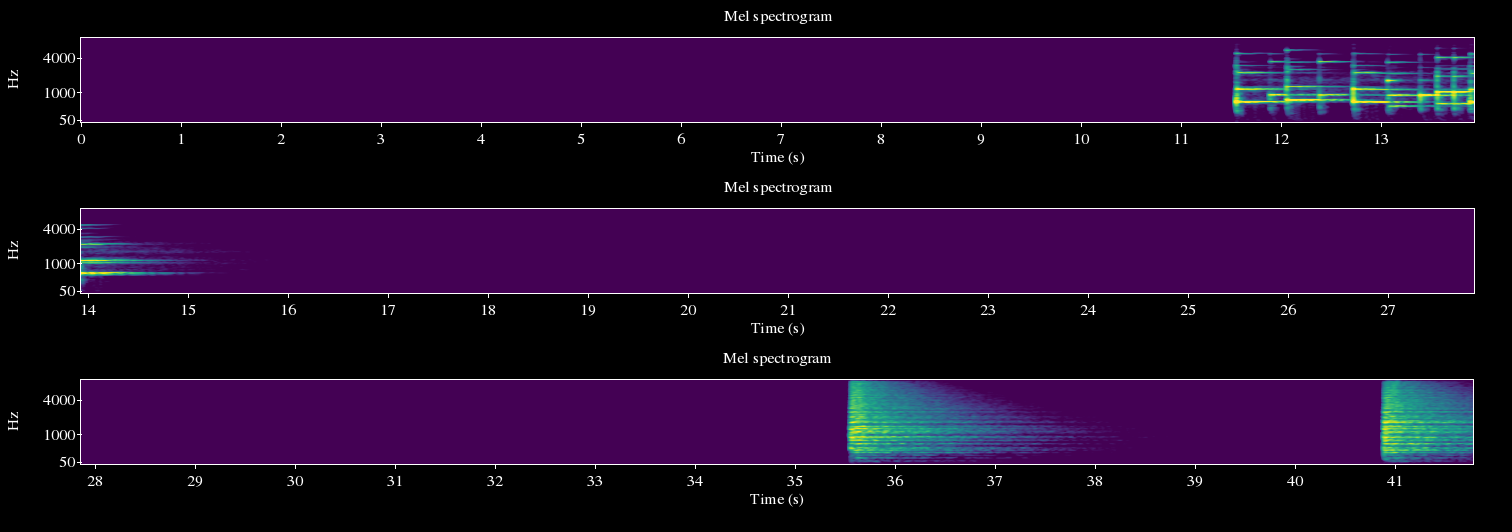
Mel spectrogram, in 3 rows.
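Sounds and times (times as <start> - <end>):
bells: 11.6 - 15.2
brass instruments: 35.6 - 37.7, 40.9 - 41.7.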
